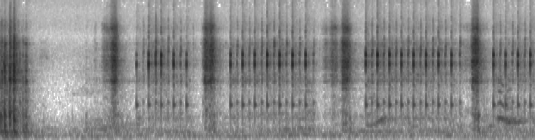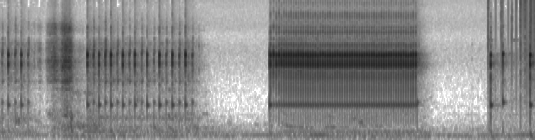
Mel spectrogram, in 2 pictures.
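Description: A telephone being dialed, heard as a run of rhythmic buzzy pulses in several bursts, followed by a steady high ringing tone lasting over a second, then a few more short bursts.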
